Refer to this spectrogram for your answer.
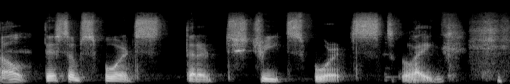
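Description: In an American accent, a man speaks at a very slow pace. He uses hardly any pauses. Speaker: podcast co-host. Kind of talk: casual banter.

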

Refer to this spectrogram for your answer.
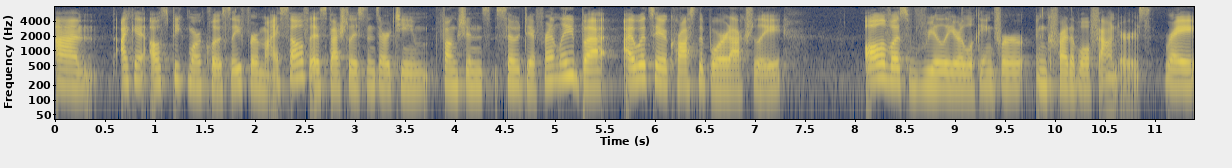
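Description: In a normal speaking voice, a woman with an American accent talks at a moderate pace and medium pitch with ordinary pitch variation, on a very clean recording with a silent background. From North Carolina, US South. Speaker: venture capital investor. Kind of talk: interview. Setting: in-person recording at a conference.

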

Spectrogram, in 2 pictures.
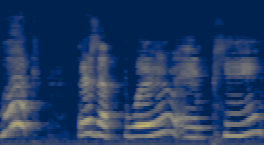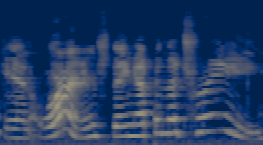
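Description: A woman does a put-on character voice, high in pitch and at a very slow pace. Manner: excited, quacking.

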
